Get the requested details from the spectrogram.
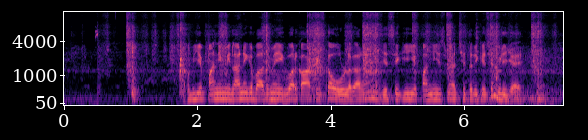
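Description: A shovel scrapes through damp sand and cement.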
